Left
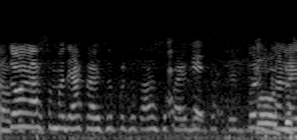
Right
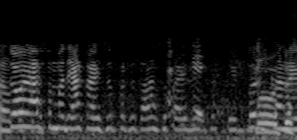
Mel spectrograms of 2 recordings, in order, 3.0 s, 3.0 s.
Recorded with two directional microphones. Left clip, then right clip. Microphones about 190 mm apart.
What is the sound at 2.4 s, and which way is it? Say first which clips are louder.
Speech: left 1 dB; 20° right (ahead or behind).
